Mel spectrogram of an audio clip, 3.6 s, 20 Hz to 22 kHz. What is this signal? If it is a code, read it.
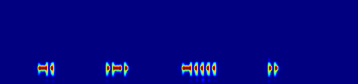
Morse code, heard as a keyed tone, about 40 wpm, spaced as for 14 wpm, 700 Hz. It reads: NR6I
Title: USA Call Signs - 4 Characters - 6x Character Spacing - 40wpm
